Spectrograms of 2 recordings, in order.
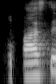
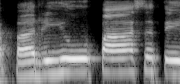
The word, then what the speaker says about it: पर्युपासते: उपासते नहीं बोला बेटा, पर्युपासते, यू आ गया ना तो पर्युपासते, ठीक है।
